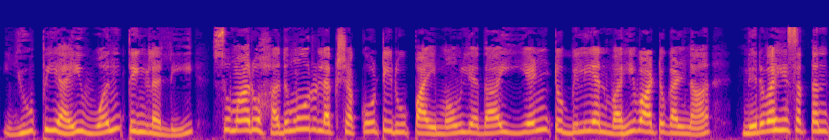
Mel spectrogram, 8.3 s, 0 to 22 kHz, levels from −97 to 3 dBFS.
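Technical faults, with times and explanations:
Throughout, AAC compression: the speech sounds dull and smeared, with a fizzy, warbling texture on sibilants and sustained sounds, and nothing at all above 9.7 kHz. This is likely AAC-LC coding at a bitrate near 32 kbps, where the encoder lowers its cut-off and quantises coarsely. On a spectrogram the energy stops at a hard horizontal ceiling at 9.7 kHz, with blocky smearing in the bands below it.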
